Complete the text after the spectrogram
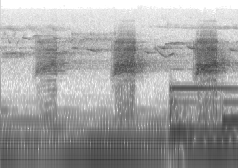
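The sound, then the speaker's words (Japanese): A duck quacks three times, in evenly spaced, raspy, nasal bursts. The quacks stand out loudly over a steady, sustained tonal hum that runs underneath throughout. “カモさん、またね。”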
